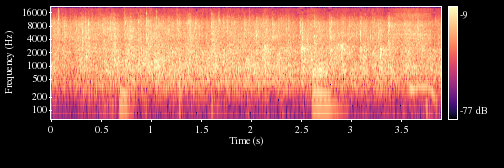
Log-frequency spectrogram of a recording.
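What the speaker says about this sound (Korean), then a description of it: "은혜 주신 하나님께 영광의 박수 한번 해요" A congregation at a New Year revival meeting gives a soft, distant wash of applause, a faint steady patter with a few brief voices surfacing.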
